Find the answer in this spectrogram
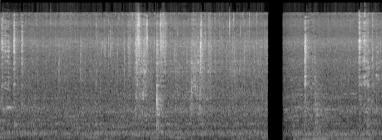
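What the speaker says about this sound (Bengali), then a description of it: "তেল গরম হয়ে গেছে, পান্তুয়াগুলোকে গরম তেলের মধ্যে দিয়ে দিচ্ছি।" Langcha sweets, the syrup-soaked fried sweets made with semolina, frying in hot oil with a steady crackling sizzle and a few louder spits and stirring knocks, close by with no talking.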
